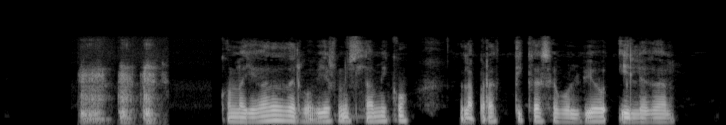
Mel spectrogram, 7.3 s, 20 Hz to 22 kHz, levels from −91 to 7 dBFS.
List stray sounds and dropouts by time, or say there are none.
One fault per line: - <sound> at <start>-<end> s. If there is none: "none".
- throat clearing at 0.8-1.7 s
